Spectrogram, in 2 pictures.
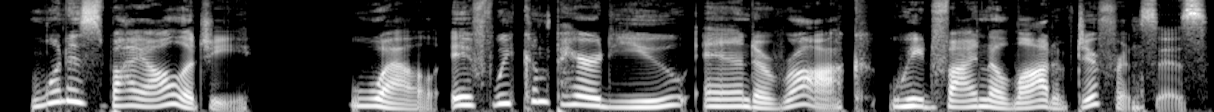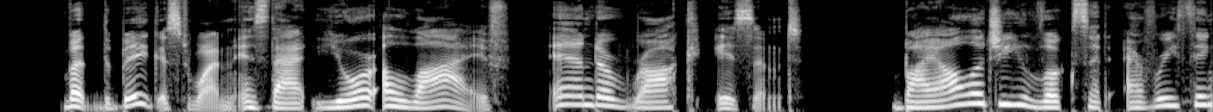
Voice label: female English neutral North American accent e-learning; english canadian; devine voices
